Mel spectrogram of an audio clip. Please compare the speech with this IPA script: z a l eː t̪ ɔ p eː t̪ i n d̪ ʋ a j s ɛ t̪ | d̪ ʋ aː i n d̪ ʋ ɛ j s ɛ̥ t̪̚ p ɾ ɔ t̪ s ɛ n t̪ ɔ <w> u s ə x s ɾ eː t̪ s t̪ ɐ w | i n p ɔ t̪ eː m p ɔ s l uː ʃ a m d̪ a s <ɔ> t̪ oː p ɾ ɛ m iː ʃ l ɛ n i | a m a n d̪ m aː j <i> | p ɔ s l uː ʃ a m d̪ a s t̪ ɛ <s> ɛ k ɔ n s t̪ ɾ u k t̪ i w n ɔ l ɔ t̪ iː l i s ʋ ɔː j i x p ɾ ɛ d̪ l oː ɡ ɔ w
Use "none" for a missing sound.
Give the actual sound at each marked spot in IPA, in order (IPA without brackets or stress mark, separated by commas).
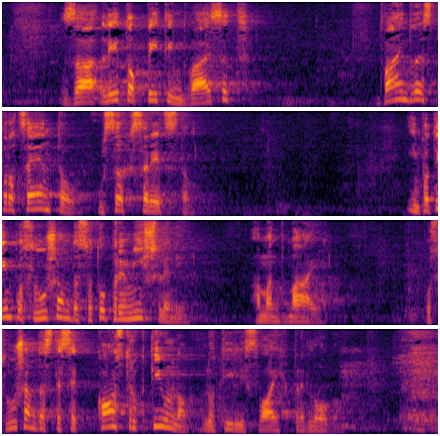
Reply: w, ɔ, i, s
